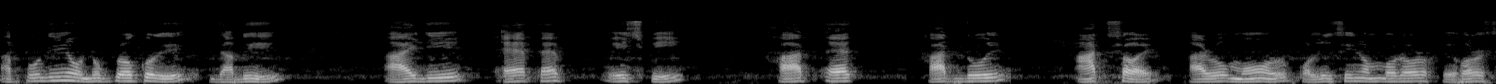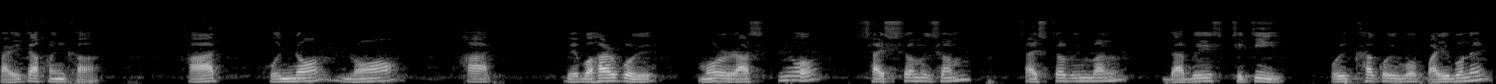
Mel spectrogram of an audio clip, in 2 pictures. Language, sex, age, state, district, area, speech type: Assamese, male, 60+, Assam, Golaghat, urban, read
